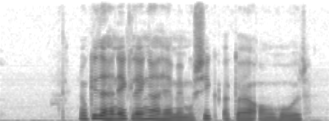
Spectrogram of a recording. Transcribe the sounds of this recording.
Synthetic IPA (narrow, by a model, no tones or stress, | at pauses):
nuɡ̥ið̰ˠɐɦæne̝ɡ̥əleŋɐːæɦæmemusiɡ̥ɒɡ̥ɶːɐʔɒʊɐɦo̝ːð̩ˠ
